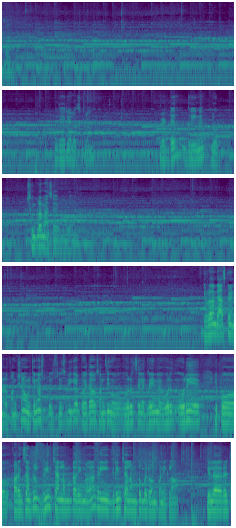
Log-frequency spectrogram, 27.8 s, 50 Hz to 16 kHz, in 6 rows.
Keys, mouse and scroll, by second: 0.9-2.3 typing, 2.4-2.8 scroll down 1, 3.6-5.6 drag, 5.6 scroll up 1, 6.2 click, 7.0-8.9 typing, 9.8 scroll down 1, 10.2-13.3 drag, 13.3-13.6 scroll up 1, 14.0 click, 14.4-14.8 scroll down 1, 15.5 scroll down 1, 15.8-17.3 drag, 17.3-18.1 typing, 19.8-20.8 scroll up 1, 21.8 click, 24.0 g, 25.4-27.7 drag.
